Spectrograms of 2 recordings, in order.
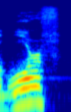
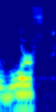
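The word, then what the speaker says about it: Whorf: i want you to consider is called the wharf safer hypothesis and i'll spell that for for you w-h-o-r-f and then there's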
